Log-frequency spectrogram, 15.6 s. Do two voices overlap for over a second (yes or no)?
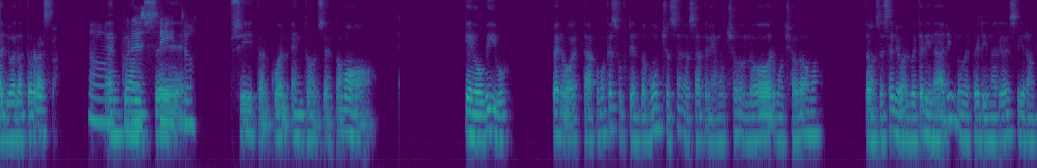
yes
